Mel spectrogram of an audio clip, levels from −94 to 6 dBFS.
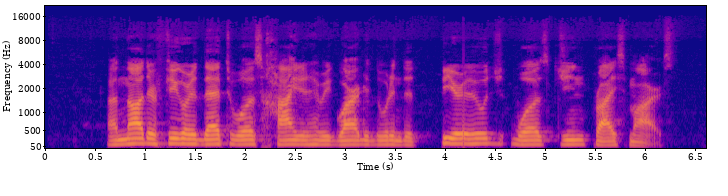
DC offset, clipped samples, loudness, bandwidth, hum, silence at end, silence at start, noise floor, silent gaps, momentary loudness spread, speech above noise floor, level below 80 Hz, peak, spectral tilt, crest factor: under 0.1%; under 0.1%; -25 LUFS; 15 kHz; none; 0.35 s; 0.65 s; -69 dBFS; none; 9 LU; 44 dB; -64 dBFS; -6 dBFS; -6.5 dB/octave; 18 dB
